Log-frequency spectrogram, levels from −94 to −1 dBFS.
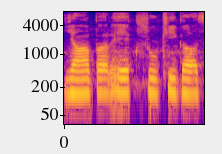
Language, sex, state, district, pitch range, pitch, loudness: Hindi, male, Uttar Pradesh, Shamli, 145-150 Hz, 150 Hz, -17 LUFS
